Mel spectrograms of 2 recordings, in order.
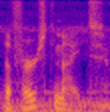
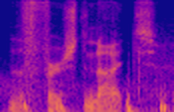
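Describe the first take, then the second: First: It is said in a normal voice. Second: It is said in a put-on deep voice.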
